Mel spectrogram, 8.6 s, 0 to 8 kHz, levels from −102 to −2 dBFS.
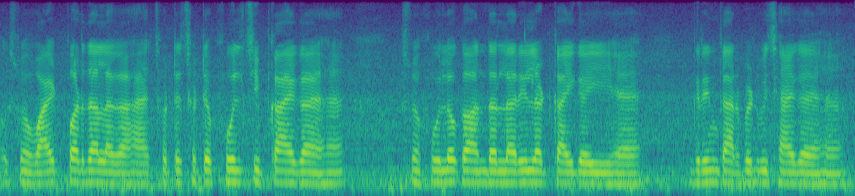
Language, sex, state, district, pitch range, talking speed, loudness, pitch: Hindi, male, Uttar Pradesh, Etah, 125-140 Hz, 160 wpm, -19 LUFS, 135 Hz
